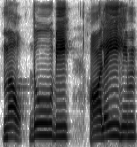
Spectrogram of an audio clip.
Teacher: عین پر زبر ہے، بالکل بھی نہیں کھینچنا ہے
